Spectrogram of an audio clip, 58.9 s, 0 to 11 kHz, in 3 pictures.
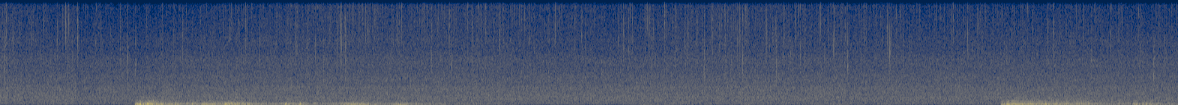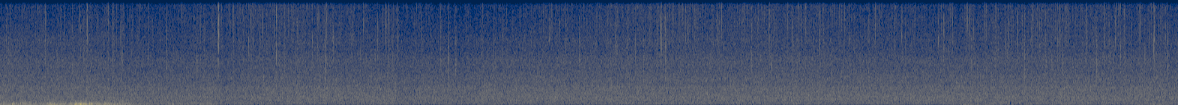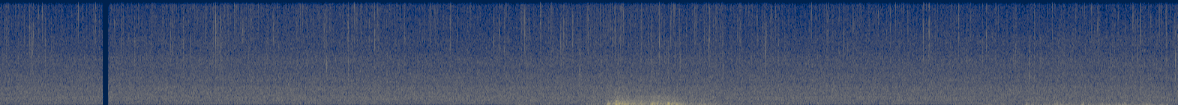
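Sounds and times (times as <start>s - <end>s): heavy rain falling: 0.0s - 58.9s
loud thunder clap: 49.3s - 51.9s.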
